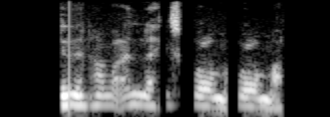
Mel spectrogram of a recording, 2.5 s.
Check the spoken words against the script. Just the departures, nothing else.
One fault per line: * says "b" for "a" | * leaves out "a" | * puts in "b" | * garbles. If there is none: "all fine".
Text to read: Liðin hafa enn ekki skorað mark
* puts in "skorað"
